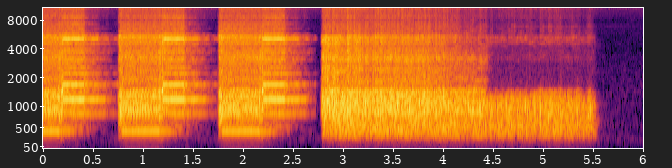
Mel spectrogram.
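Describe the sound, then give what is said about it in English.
Alarm sound effect warning of an incoming tactical nuke: three short, bright, buzzy electronic beeps, then one longer, harsher blast that holds for a few seconds before cutting off. No voices are heard. “Tactical Nuke incoming!”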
